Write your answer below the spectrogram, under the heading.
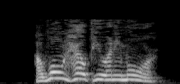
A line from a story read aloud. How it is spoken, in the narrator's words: she yelled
